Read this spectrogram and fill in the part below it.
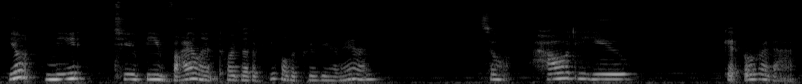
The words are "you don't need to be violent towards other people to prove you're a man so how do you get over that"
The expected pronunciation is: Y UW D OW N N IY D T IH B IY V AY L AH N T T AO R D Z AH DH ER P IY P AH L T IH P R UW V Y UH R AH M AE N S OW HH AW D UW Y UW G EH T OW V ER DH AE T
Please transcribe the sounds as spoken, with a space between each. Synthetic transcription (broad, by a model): Y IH D OW N N IY D T IH B IY V AY L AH N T T AO R D Z AH DH ER P IY P L T IH P R UW V Y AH R M AE N S OW HH AW D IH Y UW G EH T OW V ER DH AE T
